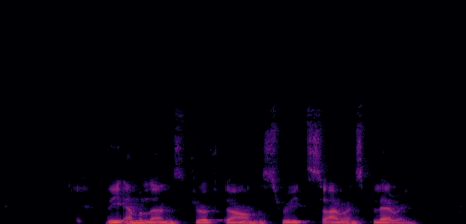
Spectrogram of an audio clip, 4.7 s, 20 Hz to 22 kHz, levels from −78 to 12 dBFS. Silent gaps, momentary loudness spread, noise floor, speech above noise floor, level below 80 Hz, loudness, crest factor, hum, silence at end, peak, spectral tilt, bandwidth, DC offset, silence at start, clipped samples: none; 5 LU; under -90 dBFS; over 58 dB; -72 dBFS; -33 LUFS; 16 dB; none; 0.5 s; -18 dBFS; -6 dB/octave; 12 kHz; under 0.1%; 0.75 s; under 0.1%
